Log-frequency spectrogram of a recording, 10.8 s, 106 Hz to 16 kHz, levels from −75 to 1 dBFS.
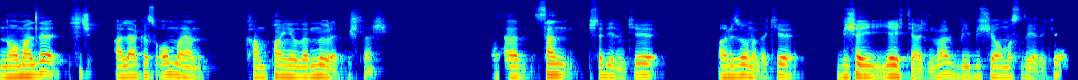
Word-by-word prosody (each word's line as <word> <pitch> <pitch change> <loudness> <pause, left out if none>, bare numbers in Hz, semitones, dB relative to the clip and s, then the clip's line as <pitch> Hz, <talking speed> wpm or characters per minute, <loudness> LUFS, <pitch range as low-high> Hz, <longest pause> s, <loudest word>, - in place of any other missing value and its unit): normalde 140 +7 +3
hiç 165 0 -10
alakası 135 +3 +1
olmayan 130 -8 0 0.3
kampanyalarını 130 +1 +1
üretmişler. - - -5 0.9
Mesela, 125 0 0
sen, 155 -1 +2 0.2
işte, 140 - -4
diyelim 115 -7 -4
ki 150 +5 -1 0.5
Arizona'daki 130 0 0 0.3
bir 130 0 -4
şeye 135 0 +5
ihtiyacın 105 -5 -1
var, 150 -2 -1
bir 125 0 -5
bir 125 - -8
şey 125 0 0
olması 120 -1 -4
da - - -4
gerekiyor 110 - -5
130 Hz, 120 wpm, -23 LUFS, 125-145 Hz, 0.9 s, şeye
